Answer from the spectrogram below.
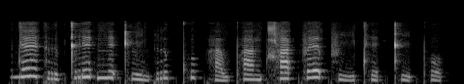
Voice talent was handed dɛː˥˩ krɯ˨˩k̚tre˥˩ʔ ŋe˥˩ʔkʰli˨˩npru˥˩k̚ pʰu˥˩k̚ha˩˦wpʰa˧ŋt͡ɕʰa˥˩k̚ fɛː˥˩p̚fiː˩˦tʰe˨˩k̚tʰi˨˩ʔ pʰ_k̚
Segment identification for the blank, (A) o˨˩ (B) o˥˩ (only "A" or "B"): A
